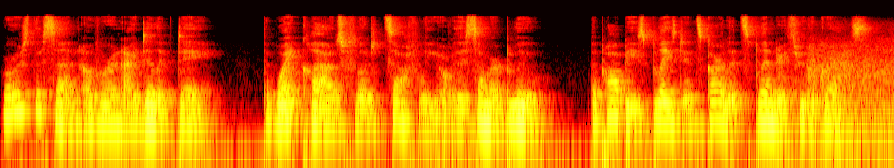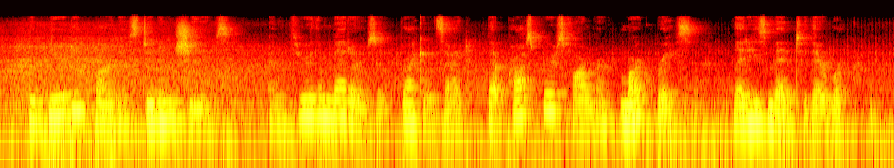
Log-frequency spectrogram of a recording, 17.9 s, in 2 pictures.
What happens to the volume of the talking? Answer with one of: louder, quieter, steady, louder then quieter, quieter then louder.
steady.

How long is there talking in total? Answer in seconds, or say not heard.
18 s.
